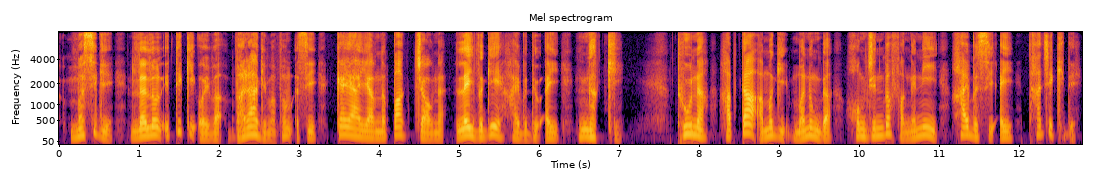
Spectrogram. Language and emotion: Manipuri, surprised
